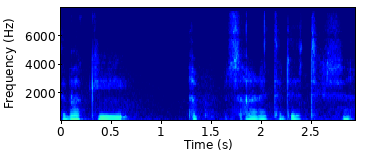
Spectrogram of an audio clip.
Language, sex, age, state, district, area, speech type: Dogri, male, 30-45, Jammu and Kashmir, Udhampur, rural, spontaneous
